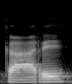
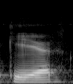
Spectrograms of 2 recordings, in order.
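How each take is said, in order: First: It is said as two syllables, ka-re. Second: It is said as one syllable, with silent e. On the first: The speaker calls it wrong. "लेकिन ये कारे नहीं है" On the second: The speaker calls it right. "इसको पढ़ेंगे सी A R E केयर"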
